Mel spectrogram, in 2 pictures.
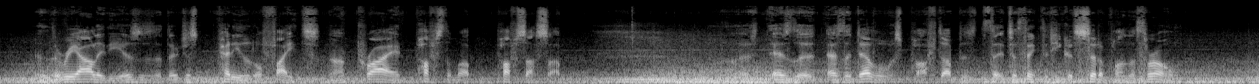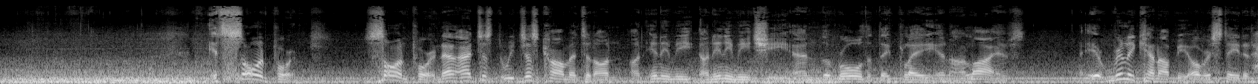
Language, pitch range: English, 110-140 Hz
